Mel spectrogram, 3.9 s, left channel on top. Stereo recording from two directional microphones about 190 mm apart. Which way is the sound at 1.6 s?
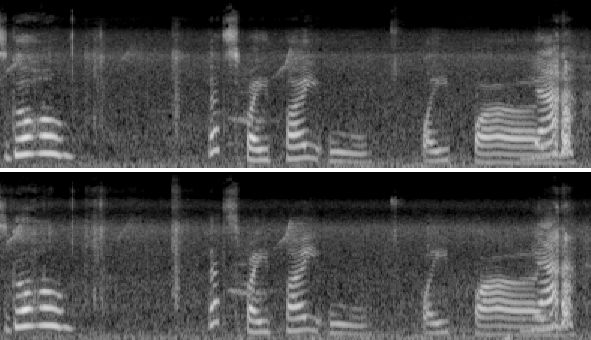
15° left (ahead or behind).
